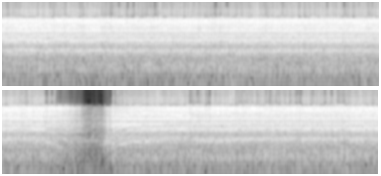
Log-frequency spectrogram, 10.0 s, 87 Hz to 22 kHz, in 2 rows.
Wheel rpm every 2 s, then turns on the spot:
240, 240, 190, 150, 230.
none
